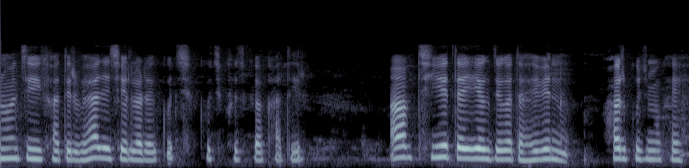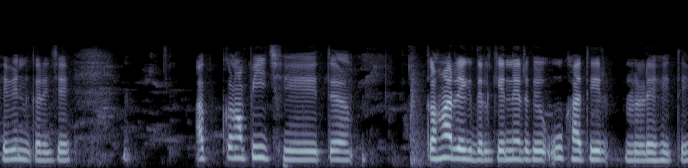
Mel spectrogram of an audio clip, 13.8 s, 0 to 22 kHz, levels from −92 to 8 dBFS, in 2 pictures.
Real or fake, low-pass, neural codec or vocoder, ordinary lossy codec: real; 7.2 kHz; none; none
